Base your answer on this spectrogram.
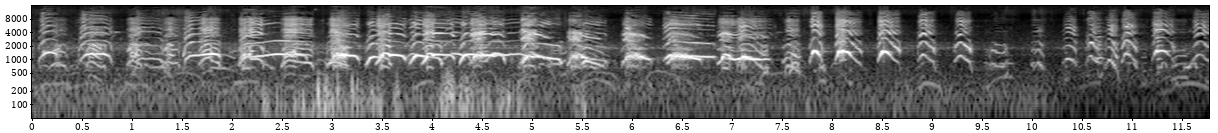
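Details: A litter of puppies, eyes just opened, calls out for the missing mother dog with loud, rapid, high-pitched yelps and whines. The cries crowd together at first, then thin into separate squeaks toward the end.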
